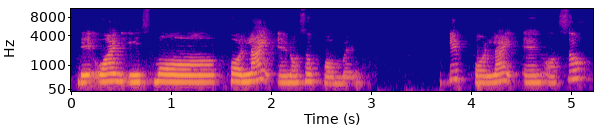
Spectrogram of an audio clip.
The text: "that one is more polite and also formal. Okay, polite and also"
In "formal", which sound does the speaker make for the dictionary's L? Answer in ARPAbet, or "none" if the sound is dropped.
N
